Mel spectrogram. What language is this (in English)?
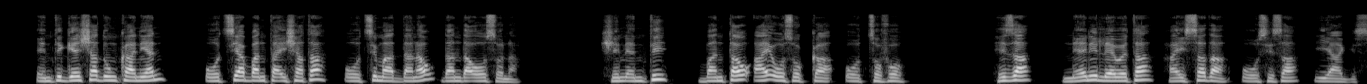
Gofa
